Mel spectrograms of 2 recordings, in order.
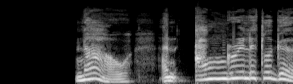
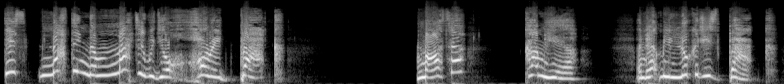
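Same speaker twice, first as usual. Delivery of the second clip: angry command; 13 semitones higher, 3 dB louder, faster than usual. A narrator's reading. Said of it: "serious and angry".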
